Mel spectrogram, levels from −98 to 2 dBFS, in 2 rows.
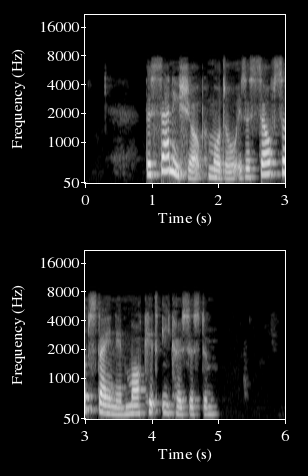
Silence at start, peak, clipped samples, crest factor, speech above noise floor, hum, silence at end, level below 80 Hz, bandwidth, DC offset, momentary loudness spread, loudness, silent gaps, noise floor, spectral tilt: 0.9 s; -2 dBFS; under 0.1%; 18 dB; 59 dB; none; 1.05 s; -66 dBFS; 7.8 kHz; under 0.1%; 13 LU; -21 LUFS; none; -79 dBFS; -5.5 dB/octave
